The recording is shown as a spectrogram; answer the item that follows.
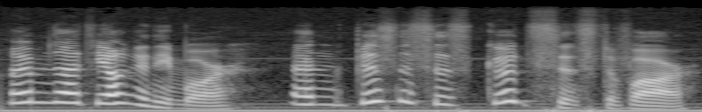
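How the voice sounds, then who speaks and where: Storybook innkeeper, acted by a reader: ageing foreign man, encouraging and patient, animated, bright voice. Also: high-pitched, normal speed, pitched above the performer's own voice, exaggerated voice, poor audio. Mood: musing. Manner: encouraging, instructive, formal phrasing.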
